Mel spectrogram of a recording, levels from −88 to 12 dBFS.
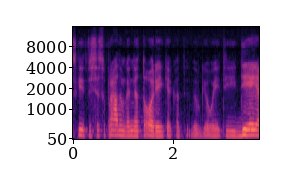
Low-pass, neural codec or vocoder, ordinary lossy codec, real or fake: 14.4 kHz; vocoder, 48 kHz, 128 mel bands, Vocos; Opus, 32 kbps; fake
